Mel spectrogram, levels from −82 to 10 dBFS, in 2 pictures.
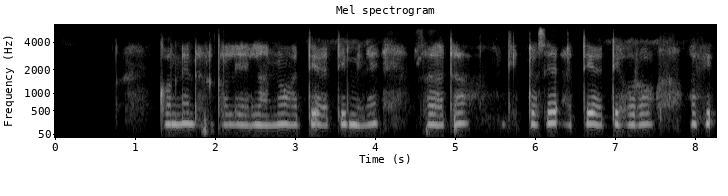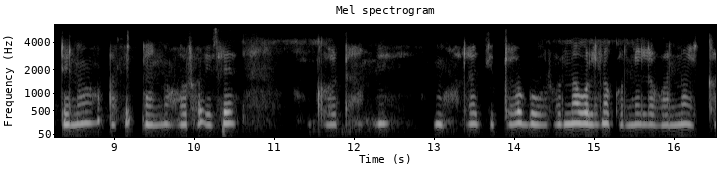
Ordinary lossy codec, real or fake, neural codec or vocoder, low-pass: Opus, 24 kbps; fake; codec, 24 kHz, 6 kbps, HILCodec; 5.4 kHz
